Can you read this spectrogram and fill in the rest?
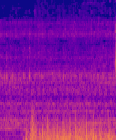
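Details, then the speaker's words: Indoor AC unit fan with a "krek-krek" complaint spins up with a rough, uneven low rumble and fluttering pulses; very rough, likely the bearing, to be disassembled and cleaned and lubricated or replaced. "Untuk kerusakan ini kemungkinan di bearing ya. Tapi ini ya terdengar ya, ada kikik di sini."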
